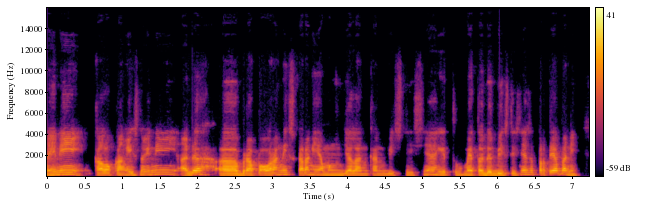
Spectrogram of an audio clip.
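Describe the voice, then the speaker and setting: Casual man hosting a chat. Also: a little high. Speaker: podcast host.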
